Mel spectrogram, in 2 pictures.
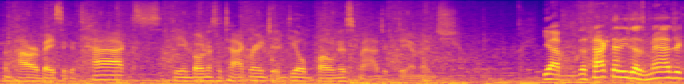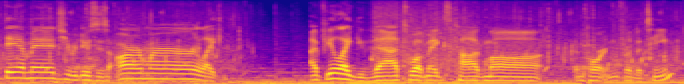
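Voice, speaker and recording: A man of middle pitch hosts a casual game reaction, chatting loosely and filling pauses with "like" and "um". He sounds curious and easygoing as he reads ability text aloud. Faint music plays behind him. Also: lively intonation. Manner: curious, chatty, many likes and ums, laughs often. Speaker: gaming reaction channel host.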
